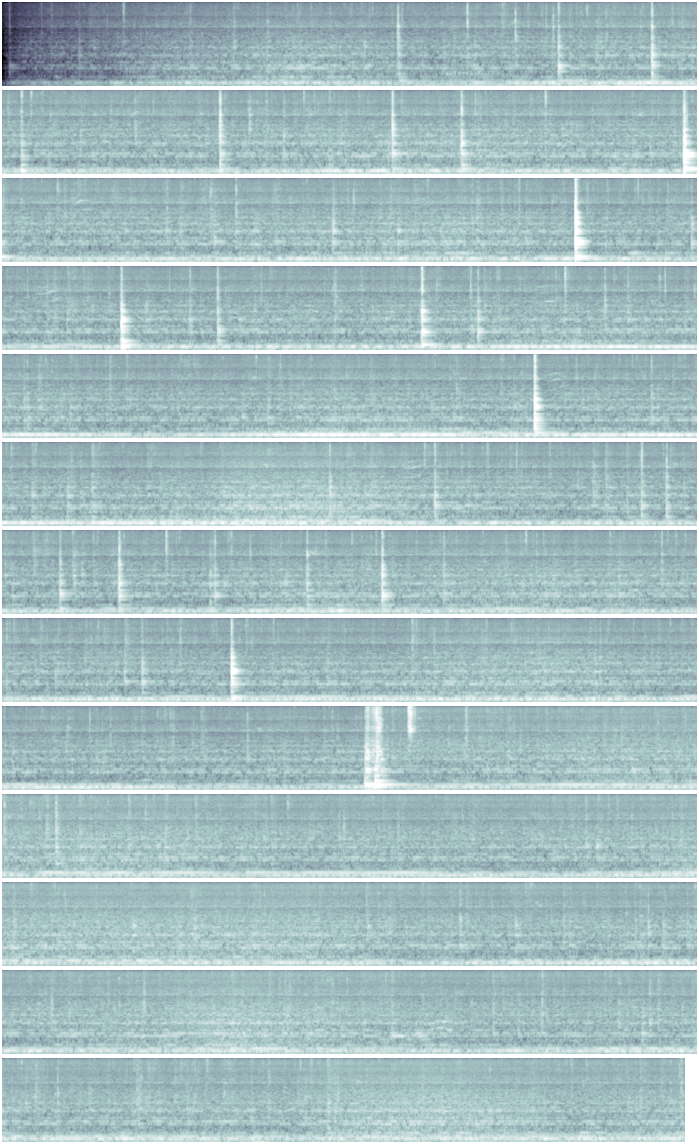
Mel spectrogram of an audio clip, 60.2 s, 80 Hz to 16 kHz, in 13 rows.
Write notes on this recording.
slight rain on the beach recorded in a short tube, (zoom h2, okm)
